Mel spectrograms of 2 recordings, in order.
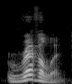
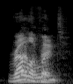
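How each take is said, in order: First: The v sound comes before the l sound. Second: The l sound comes before the v sound. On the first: The speaker calls it wrong. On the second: The speaker calls it right.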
